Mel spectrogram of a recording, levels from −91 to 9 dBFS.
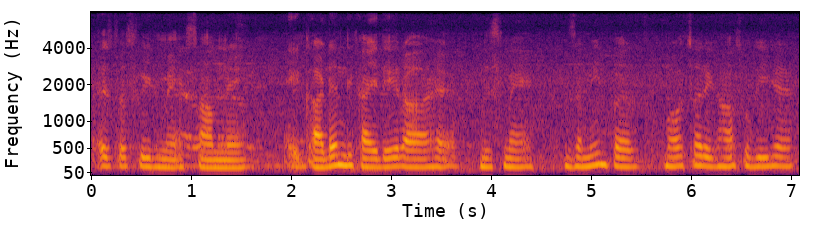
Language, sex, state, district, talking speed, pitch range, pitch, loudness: Hindi, male, Bihar, Begusarai, 150 wpm, 155-170 Hz, 165 Hz, -17 LUFS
